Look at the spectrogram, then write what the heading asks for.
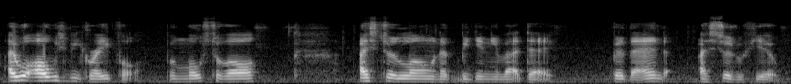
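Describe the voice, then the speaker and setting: A man's voice: mid-range voice, fairly even intonation, moderate pace, highs cut off. A man reading his own memoir aloud as scripted audiobook narration, in an earnest manner with occasional stumbles over words.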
